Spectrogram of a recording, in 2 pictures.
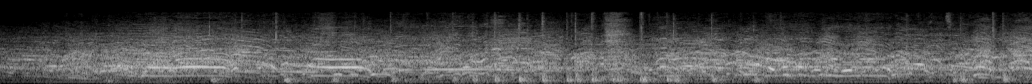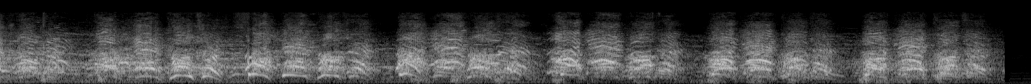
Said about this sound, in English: You probably saw video clips of Ann Coulter arriving at Berklee College to give a talk. In case you didn't, here are the sound effects. Warning, they contain shouted obscenities.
